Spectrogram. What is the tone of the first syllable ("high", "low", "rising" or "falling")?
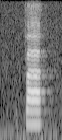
high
